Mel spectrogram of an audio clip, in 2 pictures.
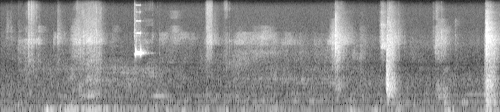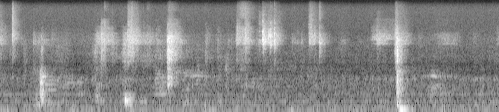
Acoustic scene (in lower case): bus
